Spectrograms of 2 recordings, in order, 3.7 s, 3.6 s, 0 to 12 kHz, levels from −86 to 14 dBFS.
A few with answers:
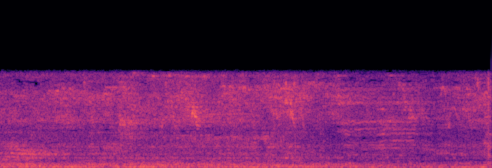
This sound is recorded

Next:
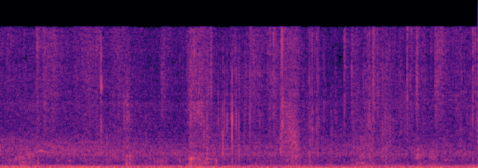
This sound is recorded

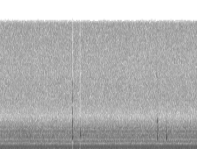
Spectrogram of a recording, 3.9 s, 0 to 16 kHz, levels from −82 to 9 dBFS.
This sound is recorded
